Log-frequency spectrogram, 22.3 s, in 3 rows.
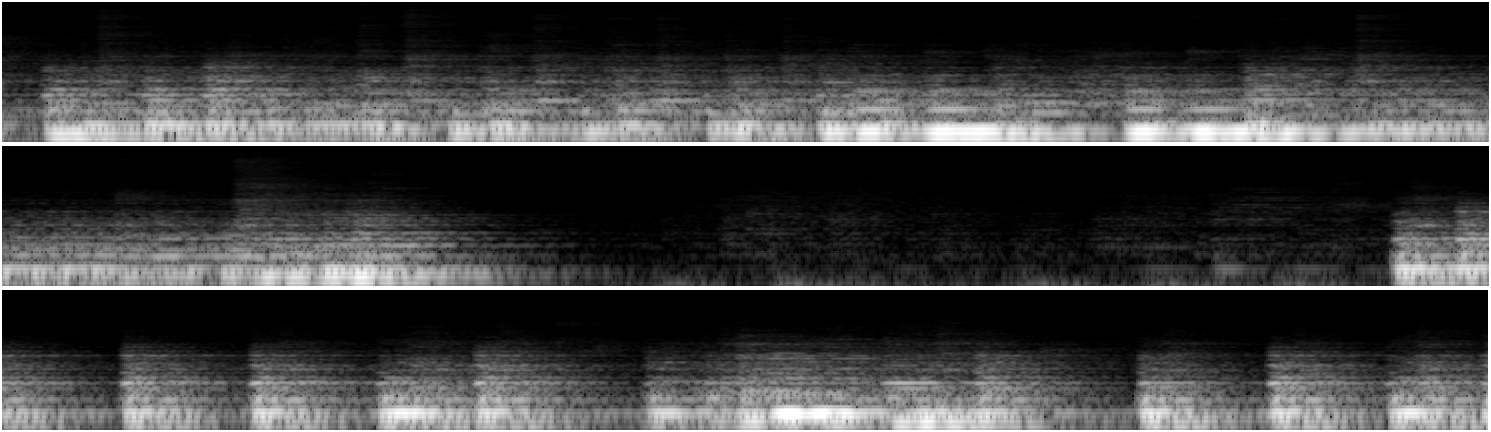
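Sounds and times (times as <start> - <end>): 
bass: 0.0 - 9.8, 14.4 - 22.2.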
